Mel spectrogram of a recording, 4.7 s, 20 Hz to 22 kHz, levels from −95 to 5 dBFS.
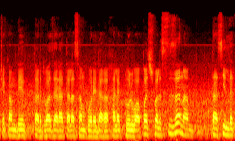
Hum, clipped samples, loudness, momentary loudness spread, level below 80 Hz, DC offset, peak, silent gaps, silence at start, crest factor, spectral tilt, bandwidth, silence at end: none; under 0.1%; -20 LUFS; 5 LU; -60 dBFS; under 0.1%; -8 dBFS; none; 0 s; 12 dB; -6 dB/octave; 16 kHz; 0 s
